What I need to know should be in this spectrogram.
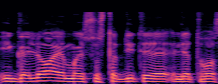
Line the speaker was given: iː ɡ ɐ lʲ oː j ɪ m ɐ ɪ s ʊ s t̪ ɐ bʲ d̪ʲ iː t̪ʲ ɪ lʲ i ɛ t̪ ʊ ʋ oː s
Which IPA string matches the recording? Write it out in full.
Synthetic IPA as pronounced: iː ɡ ɐ lʲ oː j ɪ m ɐ ɪ s ʊ s t̪ ɐ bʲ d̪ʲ iː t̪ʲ ɪ lʲ i ɛ t̪ ʊ ʋ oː s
